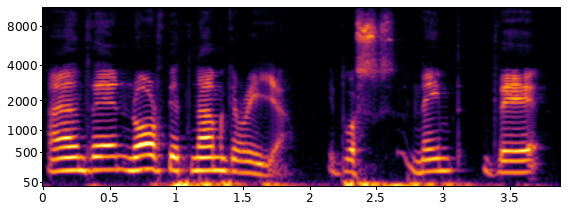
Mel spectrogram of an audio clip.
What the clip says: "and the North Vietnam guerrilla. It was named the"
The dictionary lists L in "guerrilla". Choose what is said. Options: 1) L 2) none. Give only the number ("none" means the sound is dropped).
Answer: 2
